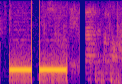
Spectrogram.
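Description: A telephone ringing tone during a call: two steady, mid-pitched tone bursts separated by a short gap, followed by faint line noise.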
